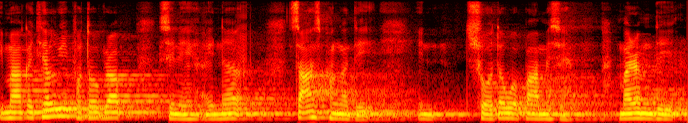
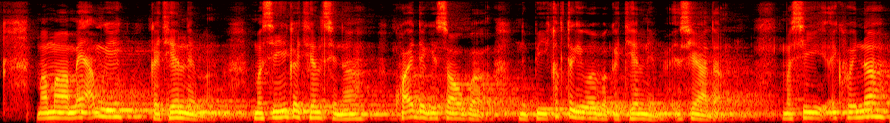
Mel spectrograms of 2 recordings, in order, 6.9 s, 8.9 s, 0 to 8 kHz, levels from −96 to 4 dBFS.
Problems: echo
